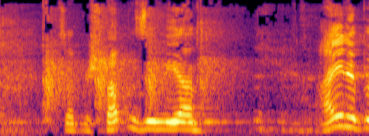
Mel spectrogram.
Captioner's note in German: Demonstrativer Beifall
